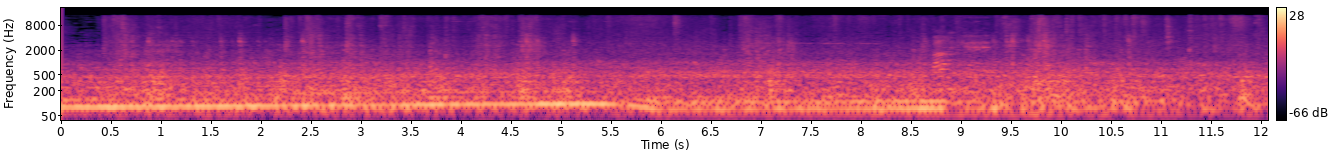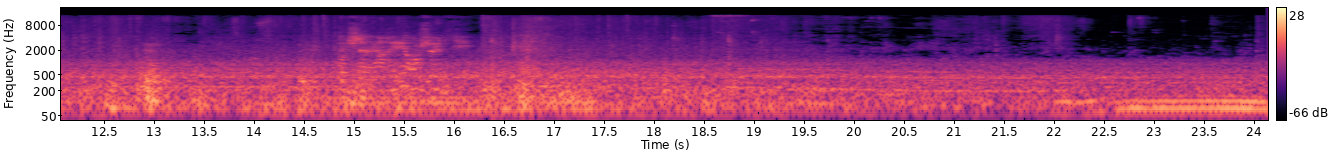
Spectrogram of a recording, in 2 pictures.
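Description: A bus engine hums low and steady while the bus drives along.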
